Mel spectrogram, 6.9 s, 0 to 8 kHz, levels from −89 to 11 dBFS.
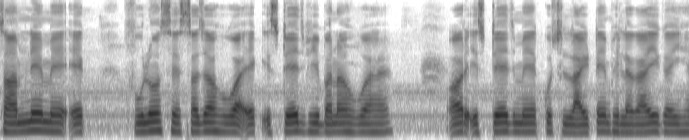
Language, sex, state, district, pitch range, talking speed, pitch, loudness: Hindi, male, Jharkhand, Palamu, 125-135 Hz, 190 wpm, 130 Hz, -18 LUFS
